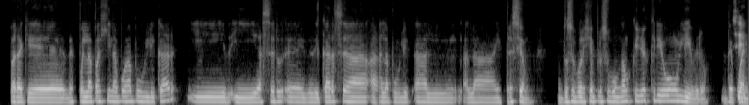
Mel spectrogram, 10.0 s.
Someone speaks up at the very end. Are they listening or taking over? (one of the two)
listening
